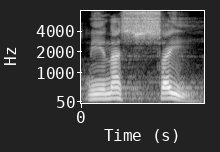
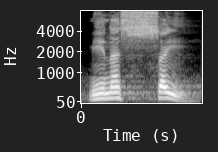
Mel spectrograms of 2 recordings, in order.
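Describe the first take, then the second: No difference in how they are said.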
